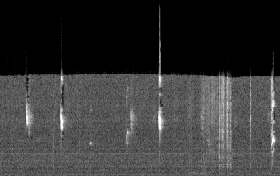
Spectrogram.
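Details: Daurian redstart fledglings leaving the nest for the first time: sparse, very high, thin chip notes spaced irregularly about a second apart over a faint steady background hiss, with a brief rustling burst near the end.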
